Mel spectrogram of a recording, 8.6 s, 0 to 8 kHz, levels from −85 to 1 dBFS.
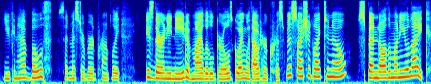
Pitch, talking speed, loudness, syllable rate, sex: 220 Hz, 215 wpm, -17 LUFS, 4.9 syllables/s, female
